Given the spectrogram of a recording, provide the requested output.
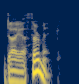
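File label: "diathermic", British English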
